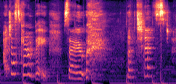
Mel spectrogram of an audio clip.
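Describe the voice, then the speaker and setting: A woman's voice: sing-song, very slow, over music. A young woman in her twenties talking straight to camera in a casual vlog, earnest and emphatic, repeating her points for stress. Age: 20s. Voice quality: high-pitched voice. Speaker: YouTuber.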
